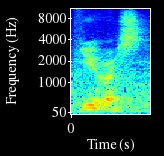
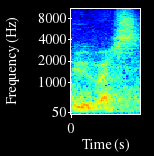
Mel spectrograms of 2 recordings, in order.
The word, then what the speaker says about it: Urus: going around in the Lamborghini Urus or Urus from what people are telling me I pronounce it incorrectly um what a price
